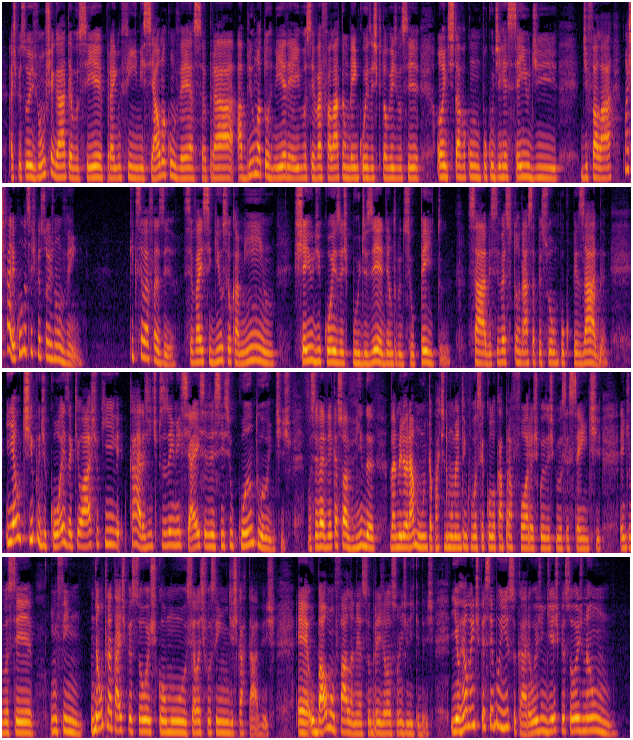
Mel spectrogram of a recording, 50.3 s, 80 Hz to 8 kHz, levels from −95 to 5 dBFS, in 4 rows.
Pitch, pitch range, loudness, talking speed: 180 Hz, 170-200 Hz, -20 LUFS, 180 wpm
